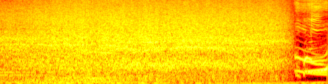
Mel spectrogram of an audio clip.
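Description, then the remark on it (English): A train roars past, a loud, steady rushing rumble lasting about three seconds before it cuts off abruptly and a voice briefly cries out. “Okay, we have to get on the back of that train.”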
